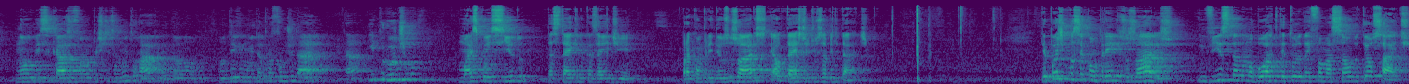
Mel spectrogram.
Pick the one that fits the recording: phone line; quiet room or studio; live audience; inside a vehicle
live audience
